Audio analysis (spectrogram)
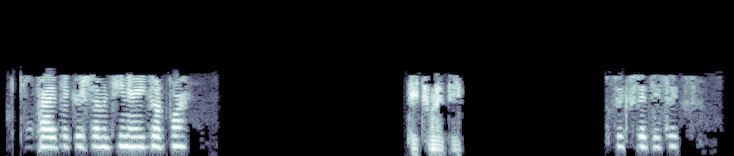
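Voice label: police dispatch, scanner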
